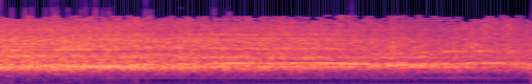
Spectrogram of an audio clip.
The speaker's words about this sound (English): Lift your hand and give the Lord a shout of hallelujah and praise.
